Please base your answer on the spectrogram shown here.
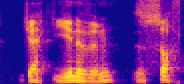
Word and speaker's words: Ginnivan: I don't know if it's a soft G or a hard G, so I'm just going to say Ginnivan. Jack Ginnivan is a soft G.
